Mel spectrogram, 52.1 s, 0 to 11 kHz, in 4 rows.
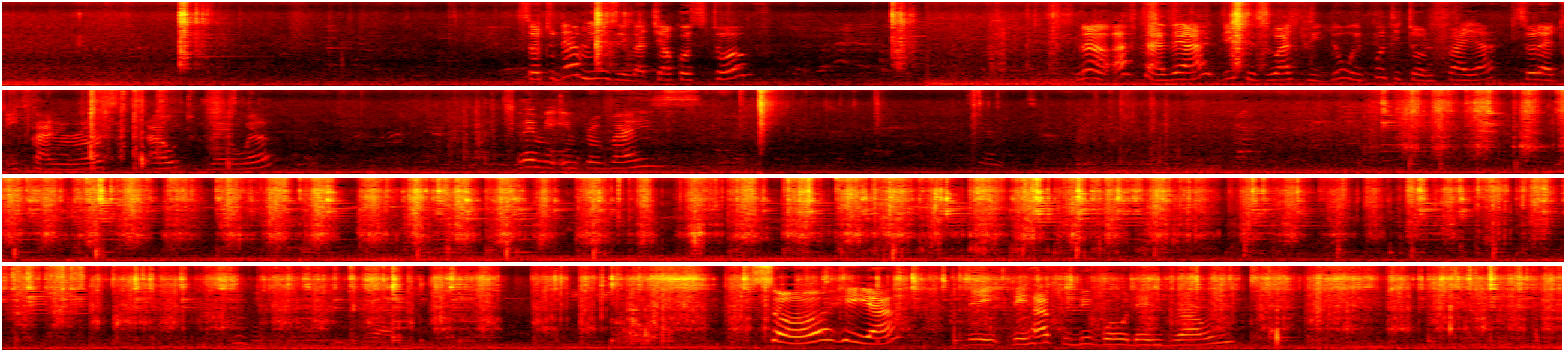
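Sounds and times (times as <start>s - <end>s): fish dry-roasting in a metal pan: 3.6s - 6.0s, 7.3s - 15.3s, 23.8s - 52.0s
dry scraping and rustling: 7.4s - 15.2s, 24.3s - 52.0s.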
